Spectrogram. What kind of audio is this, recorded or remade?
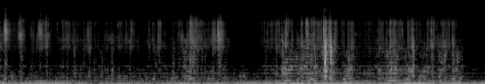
remade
